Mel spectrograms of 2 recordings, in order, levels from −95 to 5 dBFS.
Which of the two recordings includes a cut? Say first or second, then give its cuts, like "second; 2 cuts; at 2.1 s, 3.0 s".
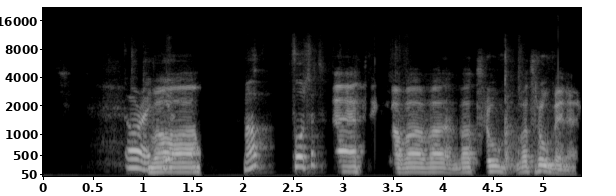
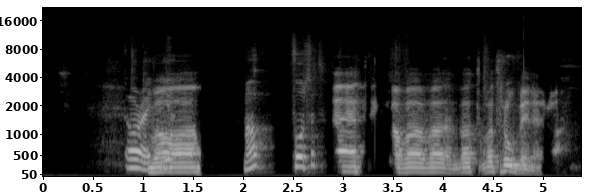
second; 1 cut; at 4.4 s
